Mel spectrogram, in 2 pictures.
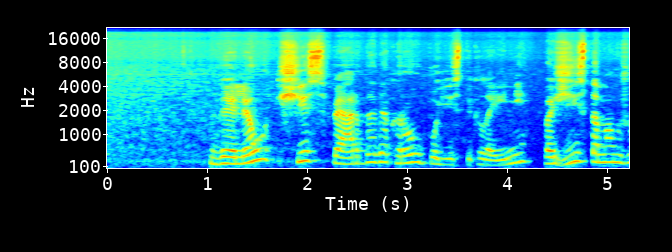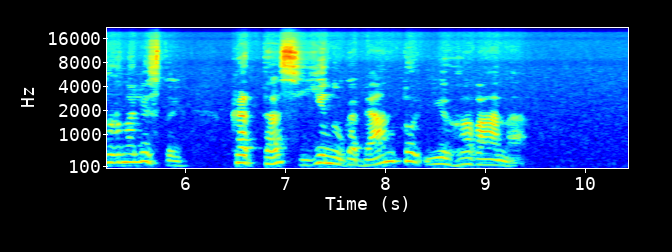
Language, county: Lithuanian, Klaipėda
